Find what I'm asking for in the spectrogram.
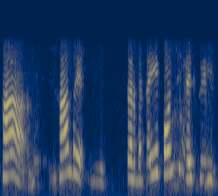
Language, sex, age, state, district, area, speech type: Hindi, female, 18-30, Uttar Pradesh, Mirzapur, urban, conversation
